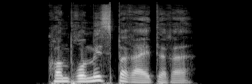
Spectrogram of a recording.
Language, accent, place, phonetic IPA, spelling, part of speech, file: German, Germany, Berlin, [kɔmpʁoˈmɪsbəˌʁaɪ̯təʁə], kompromissbereitere, adjective, De-kompromissbereitere.ogg
- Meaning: inflection of kompromissbereit: 1. strong/mixed nominative/accusative feminine singular comparative degree 2. strong nominative/accusative plural comparative degree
